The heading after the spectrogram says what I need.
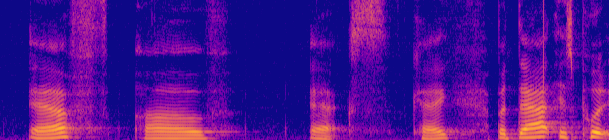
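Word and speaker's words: f(x): and then you'll see parentheses x and it's pronounced f of x f of x okay but that is put in place of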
